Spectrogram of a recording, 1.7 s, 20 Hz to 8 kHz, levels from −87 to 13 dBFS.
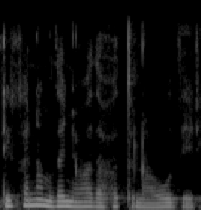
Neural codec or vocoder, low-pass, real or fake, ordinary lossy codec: none; 7.2 kHz; real; none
